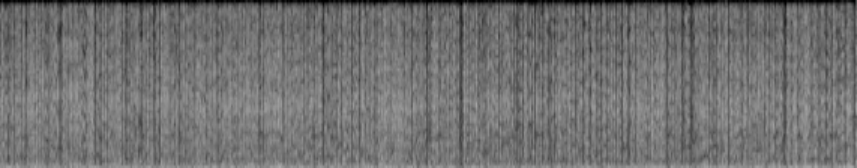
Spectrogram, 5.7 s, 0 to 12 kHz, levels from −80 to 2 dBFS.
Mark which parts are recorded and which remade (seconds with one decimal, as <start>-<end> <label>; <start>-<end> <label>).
0.0-5.7 recorded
